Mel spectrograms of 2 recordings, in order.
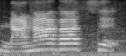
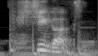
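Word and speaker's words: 七月: you have to remember this is not na nagatsu okay it's not na nagatsu it will be and sees july so please remember the fourth month which is april it's not uh young it's shigatsu and july is shigeru next is eight so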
